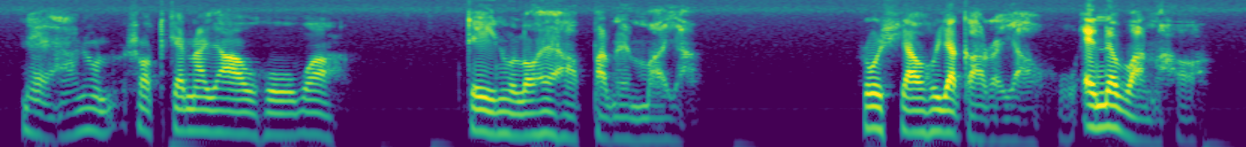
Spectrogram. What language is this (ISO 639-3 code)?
fin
